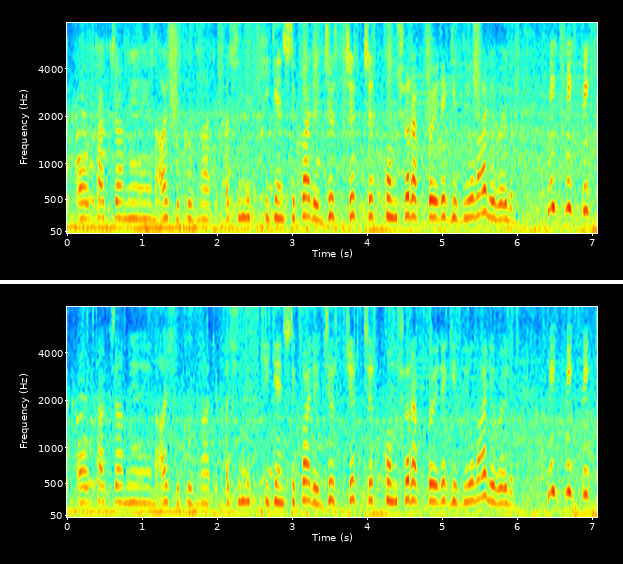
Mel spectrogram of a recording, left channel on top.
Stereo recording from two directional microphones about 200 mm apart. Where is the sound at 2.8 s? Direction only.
20° right (ahead or behind).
